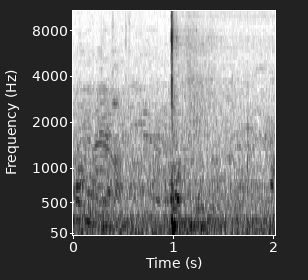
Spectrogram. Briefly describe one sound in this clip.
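A football is kicked hard with a sharp thump.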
